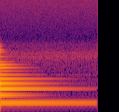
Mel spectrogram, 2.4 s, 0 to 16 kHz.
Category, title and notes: Instrument samples > String
Random guitar notes 001 A3 01
electricguitar, Guitar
